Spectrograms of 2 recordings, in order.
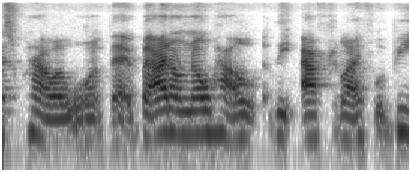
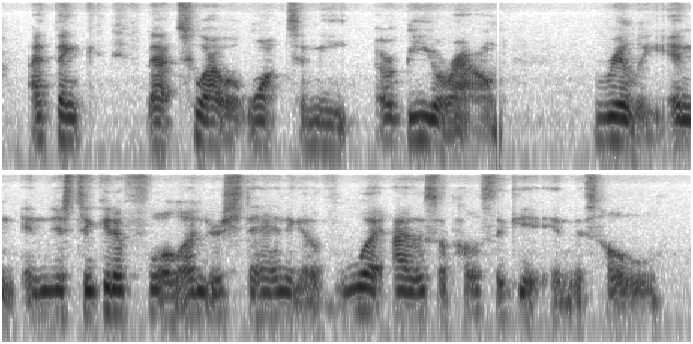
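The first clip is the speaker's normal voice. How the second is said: soft, choked-up voice on the verge of crying; 3 semitones lower, 5 dB quieter than usual. Speaker describing who they would want to meet and be around: about to cry. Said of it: "I'm about to cry now".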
